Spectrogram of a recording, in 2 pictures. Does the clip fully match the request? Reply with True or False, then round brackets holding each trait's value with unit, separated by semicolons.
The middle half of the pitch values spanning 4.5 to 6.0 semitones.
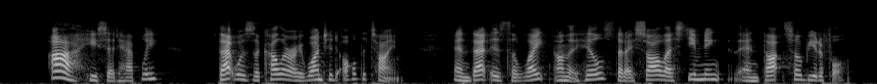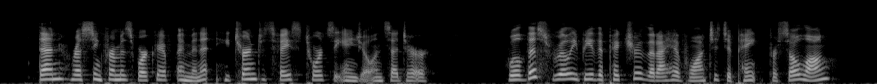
False (3.9 semitones)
